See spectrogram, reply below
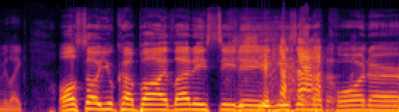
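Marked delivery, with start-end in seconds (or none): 0.6-2.7 loud, high, slow mock announcer; booming, put-on merch pitch; Club Soda Kenny. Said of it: "Club Soda Kenny would stand there". 2.7-4.0 loud, high, slow mock announcer; booming, put-on merch pitch; Club Soda Kenny. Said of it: "Club Soda Kenny would stand there".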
